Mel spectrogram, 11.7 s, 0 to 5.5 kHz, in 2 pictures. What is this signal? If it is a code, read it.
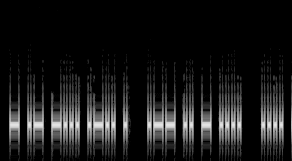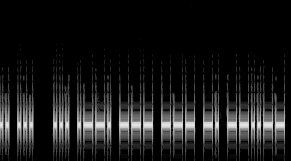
Morse code, heard as a keyed tone, about 20 wpm, 600 Hz. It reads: TABLE WITH HIS SPOON,
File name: cw-books / winnie-the-pooh / winnie-20wpm-page-0107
